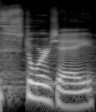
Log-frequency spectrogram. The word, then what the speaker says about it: storge: But what is storge? It's spelled S-T-O-R-G-E, but it's pronounced S like store and then J.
